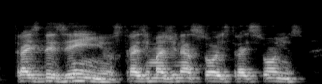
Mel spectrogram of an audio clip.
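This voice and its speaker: A man is speaking. He has an Italian accent. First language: Italian (speaking Portuguese). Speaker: professor. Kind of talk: interview. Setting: live stream. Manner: halting, many fillers.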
